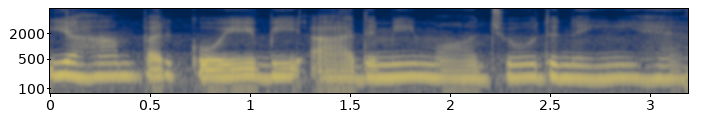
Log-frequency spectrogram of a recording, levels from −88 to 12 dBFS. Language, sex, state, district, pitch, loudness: Hindi, female, Chandigarh, Chandigarh, 175 Hz, -16 LUFS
